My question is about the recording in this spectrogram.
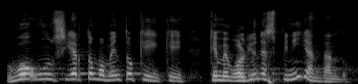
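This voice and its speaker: A middle-aged man preaches, his voice pitched high for a man. He moves between earnest appeals and playful asides, and keeps asking the congregation rhetorical questions. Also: expressive, a little fast, darkish tone. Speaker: pastor. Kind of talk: sermon.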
